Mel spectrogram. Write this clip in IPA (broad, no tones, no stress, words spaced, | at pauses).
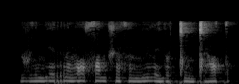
vinjerɛ̃ ɭɵ sˤɛn ʃə̃sə̃ nylɪjə˞ǀĩ ɡ͡ǀɛtˤ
